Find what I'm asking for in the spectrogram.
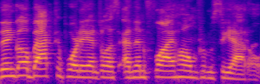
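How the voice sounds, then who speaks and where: In a very clean recording with a silent background, a woman with an unremarkable speaking voice talks at a fairly quick pace with ordinary pitch variation. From California. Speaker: podcast co-host. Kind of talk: casual chat.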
